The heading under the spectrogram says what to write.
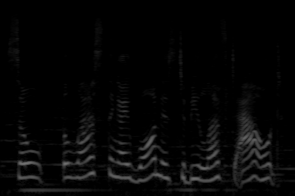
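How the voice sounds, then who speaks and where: A woman's voice: high voice, a little slow, fairly bright tone, soft background music. A woman voicing an earnest, heartfelt actress from a theater troupe in a game.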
